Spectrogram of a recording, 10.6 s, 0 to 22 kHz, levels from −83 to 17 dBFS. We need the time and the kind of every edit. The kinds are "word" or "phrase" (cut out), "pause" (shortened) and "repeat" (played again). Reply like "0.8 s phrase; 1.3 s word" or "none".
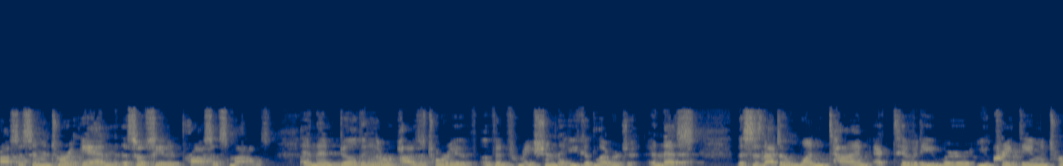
3.0 s word; 7.8 s word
